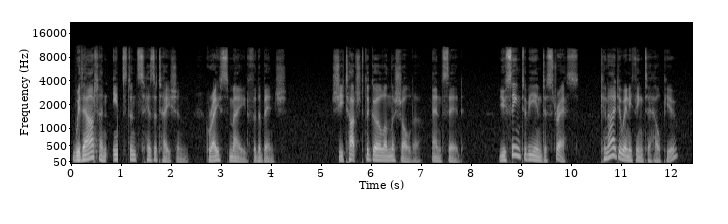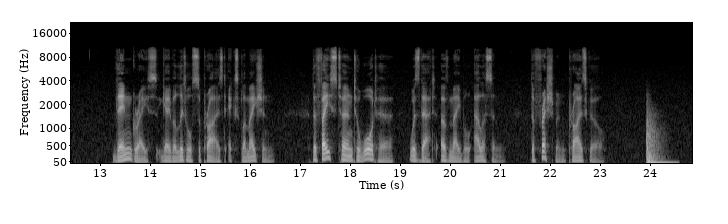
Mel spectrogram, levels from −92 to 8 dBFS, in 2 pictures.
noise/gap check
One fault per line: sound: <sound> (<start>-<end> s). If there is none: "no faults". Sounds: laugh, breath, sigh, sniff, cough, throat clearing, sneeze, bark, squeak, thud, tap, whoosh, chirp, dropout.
sound: dropout (0.9-1.0 s)
sound: thud (23.9-24.6 s)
